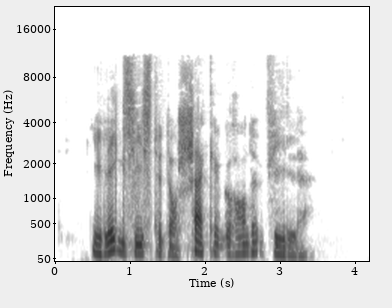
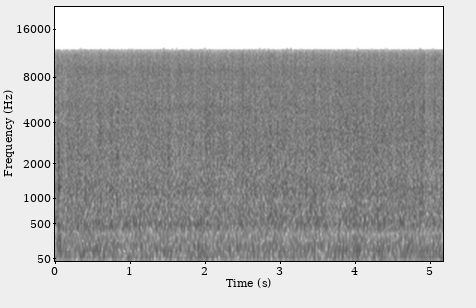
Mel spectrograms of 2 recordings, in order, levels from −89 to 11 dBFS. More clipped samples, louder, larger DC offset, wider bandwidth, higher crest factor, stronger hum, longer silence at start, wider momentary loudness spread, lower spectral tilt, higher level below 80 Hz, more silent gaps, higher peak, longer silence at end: neither; second, -19 LUFS vs -16 LUFS; second, under 0.1% vs 0.2%; about the same, 11.5 kHz vs 12.5 kHz; about the same, 20 dB vs 18 dB; neither; first, 0.5 s vs 0 s; first, 8 LU vs 1 LU; first, -5.5 dB/octave vs 0 dB/octave; about the same, -40 dBFS vs -44 dBFS; neither; about the same, 0 dBFS vs 0 dBFS; first, 0.85 s vs 0 s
